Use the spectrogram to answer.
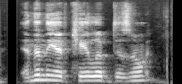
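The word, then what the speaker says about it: Desnoyers: And then they have Caleb Desnoy. I can never say his name right. Denoy. Yeah, Denoy.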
